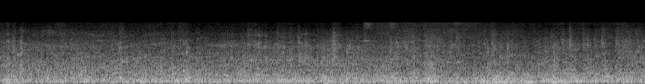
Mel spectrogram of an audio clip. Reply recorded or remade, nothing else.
remade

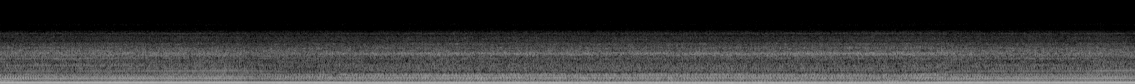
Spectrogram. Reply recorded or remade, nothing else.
remade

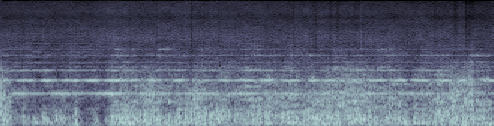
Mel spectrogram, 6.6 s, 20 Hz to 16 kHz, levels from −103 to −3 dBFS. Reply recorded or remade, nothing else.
remade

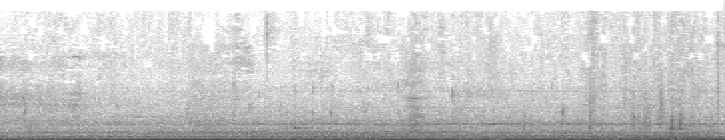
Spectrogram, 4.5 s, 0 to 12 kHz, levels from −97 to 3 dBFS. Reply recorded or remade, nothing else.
recorded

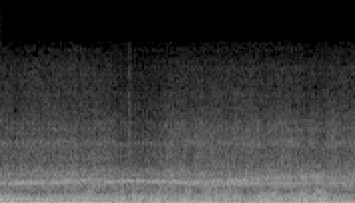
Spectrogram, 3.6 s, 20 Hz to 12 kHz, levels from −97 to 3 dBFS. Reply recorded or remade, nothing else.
recorded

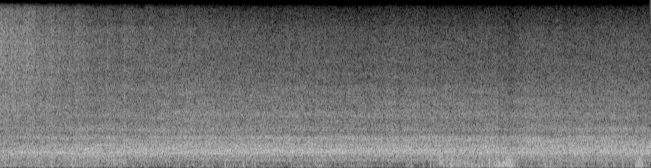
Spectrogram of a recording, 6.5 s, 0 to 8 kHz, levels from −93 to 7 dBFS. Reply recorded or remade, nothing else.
recorded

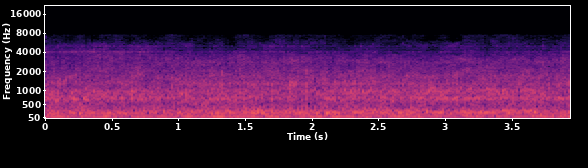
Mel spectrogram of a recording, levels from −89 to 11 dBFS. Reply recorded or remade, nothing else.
remade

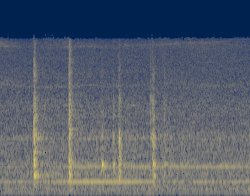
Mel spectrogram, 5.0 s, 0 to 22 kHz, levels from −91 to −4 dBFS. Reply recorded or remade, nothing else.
recorded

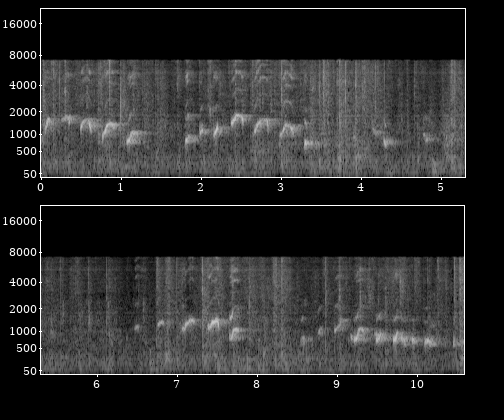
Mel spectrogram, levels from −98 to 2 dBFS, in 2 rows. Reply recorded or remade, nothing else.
remade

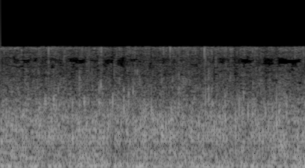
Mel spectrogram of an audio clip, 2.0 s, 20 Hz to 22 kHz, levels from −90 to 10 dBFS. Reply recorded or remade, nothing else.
recorded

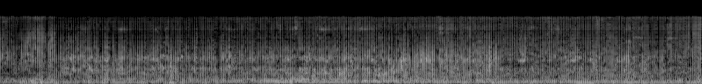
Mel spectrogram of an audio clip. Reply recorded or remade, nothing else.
remade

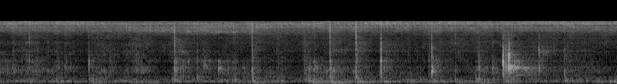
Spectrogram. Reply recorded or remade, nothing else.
remade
